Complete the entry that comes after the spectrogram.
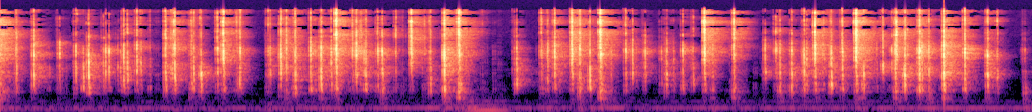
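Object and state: Plastic computer keyboard being typed on.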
